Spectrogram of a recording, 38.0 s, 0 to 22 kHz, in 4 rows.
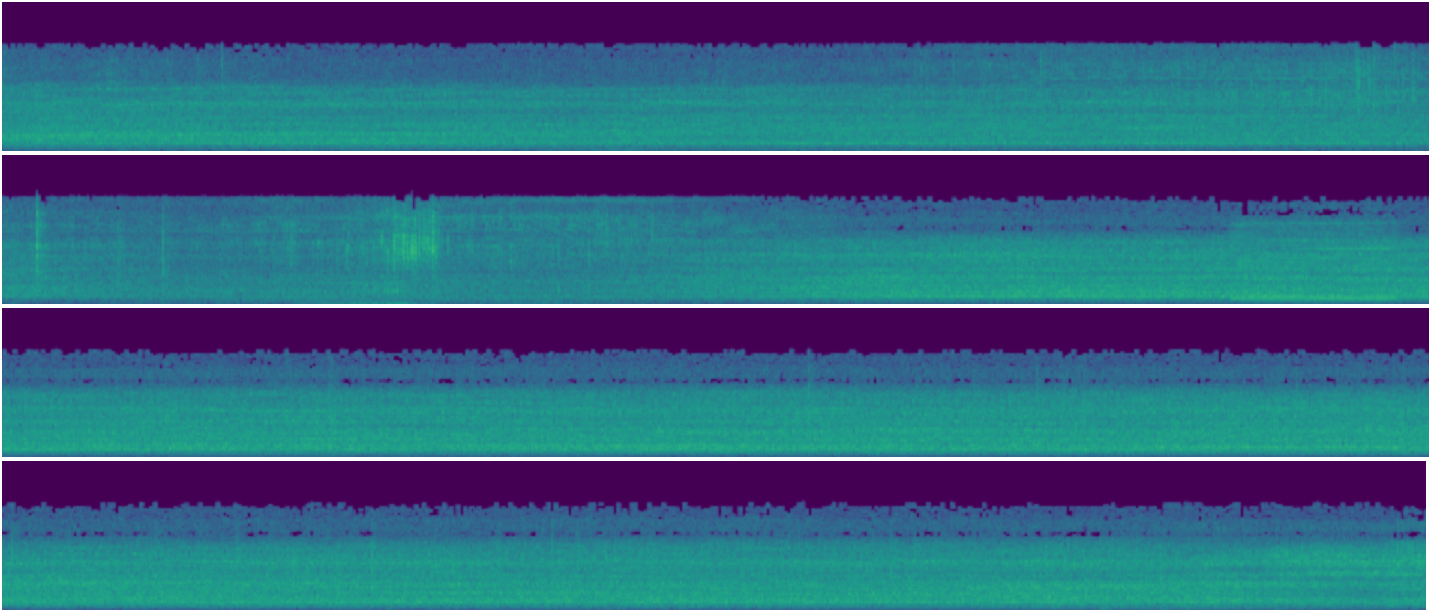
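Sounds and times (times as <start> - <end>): diesel engine running: 0.0 - 14.8
train horn: 17.6 - 19.1.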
